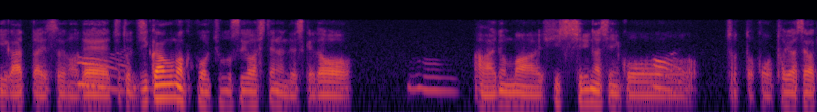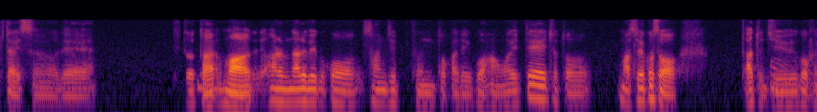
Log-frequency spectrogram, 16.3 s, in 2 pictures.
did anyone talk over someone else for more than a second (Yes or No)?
No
